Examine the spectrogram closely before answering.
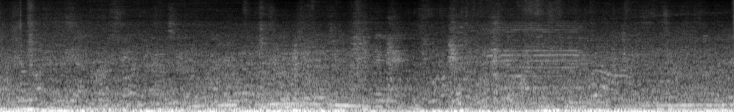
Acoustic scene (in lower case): bus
